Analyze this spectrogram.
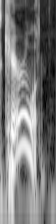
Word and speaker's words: Caroline: It's spelled Caroline, but she says it's Carolyn.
